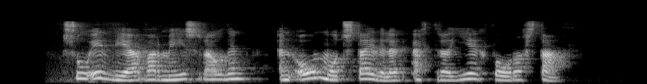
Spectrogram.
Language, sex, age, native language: Icelandic, female, 30-39, Icelandic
